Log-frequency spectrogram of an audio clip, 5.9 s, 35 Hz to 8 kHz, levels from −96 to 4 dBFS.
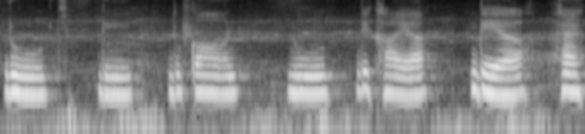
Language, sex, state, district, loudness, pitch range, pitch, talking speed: Punjabi, female, Punjab, Kapurthala, -16 LUFS, 175-195 Hz, 185 Hz, 70 wpm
